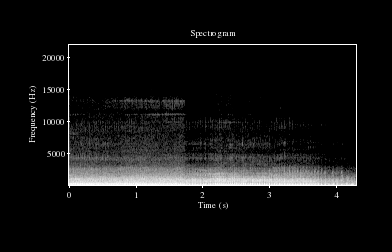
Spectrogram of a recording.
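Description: Yamaha XT 600's single-cylinder four-stroke engine running as the motorcycle is ridden, its note shifting slightly up and down.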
